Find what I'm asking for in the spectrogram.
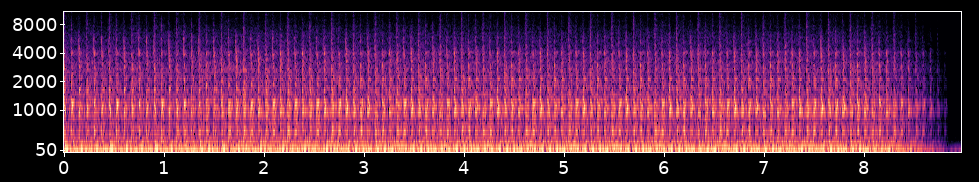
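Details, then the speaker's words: Lister HW3 three-cylinder diesel narrowboat engine, freshly serviced with tappet clearances just set, run on a little throttle with the valve and rocker gear exposed; steady lively beat with sharp, even tappet clatter over a low thump. Normal running. "turned it off again a bit noisy that wouldn't it but yeah you get to see the valve gear and the rocker gear working away there yes nice to see but it's all good"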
